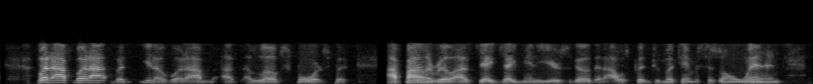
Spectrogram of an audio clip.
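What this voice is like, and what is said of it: Southern US, rural Georgia accent. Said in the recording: “as you can tell from ... accent, he is from South Georgia ... Real South, out in the country, South Georgia.”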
